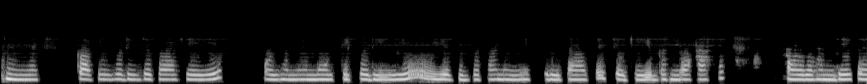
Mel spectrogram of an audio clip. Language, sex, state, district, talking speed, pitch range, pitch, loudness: Hindi, female, Uttar Pradesh, Jyotiba Phule Nagar, 110 wpm, 220-235 Hz, 225 Hz, -17 LUFS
